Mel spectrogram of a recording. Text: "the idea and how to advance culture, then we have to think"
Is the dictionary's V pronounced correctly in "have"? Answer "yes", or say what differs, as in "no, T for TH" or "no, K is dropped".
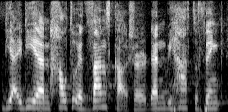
no, F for V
